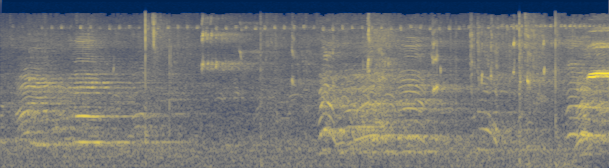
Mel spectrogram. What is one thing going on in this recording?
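A volleyball is struck hard, with sharp slaps echoing in a large hall.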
